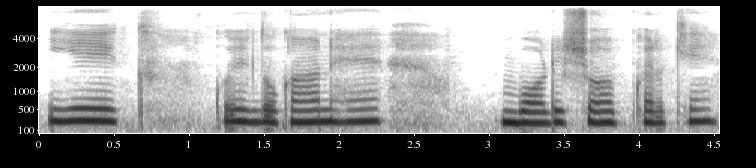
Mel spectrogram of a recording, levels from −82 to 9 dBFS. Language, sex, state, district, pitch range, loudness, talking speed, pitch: Hindi, female, Haryana, Rohtak, 225-245 Hz, -13 LUFS, 105 wpm, 235 Hz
